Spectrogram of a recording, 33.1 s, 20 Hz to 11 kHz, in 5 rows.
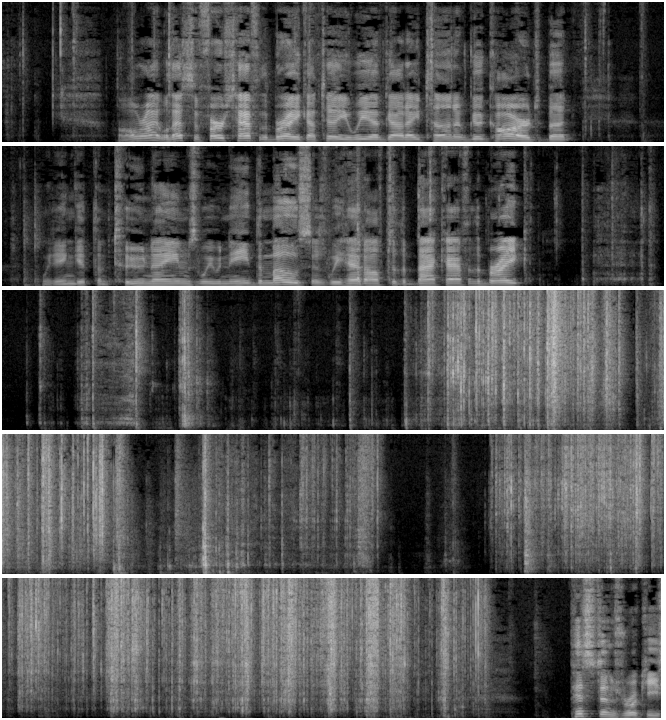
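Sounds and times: cardboard and plastic tearing: 15.8s - 23.7s, 24.3s - 31.4s
cellophane wrapper peeling: 17.3s - 21.2s, 22.2s - 23.7s, 24.7s - 31.4s.

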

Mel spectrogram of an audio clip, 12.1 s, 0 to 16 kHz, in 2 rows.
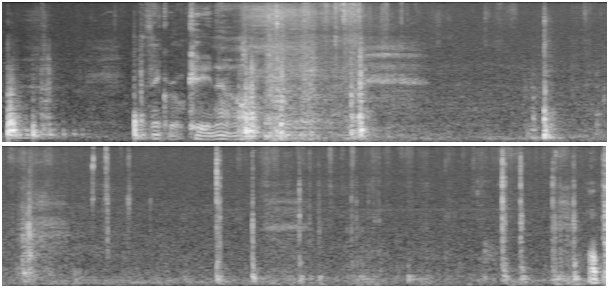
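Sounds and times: clicks of small parts handled: 6.9s - 7.5s.

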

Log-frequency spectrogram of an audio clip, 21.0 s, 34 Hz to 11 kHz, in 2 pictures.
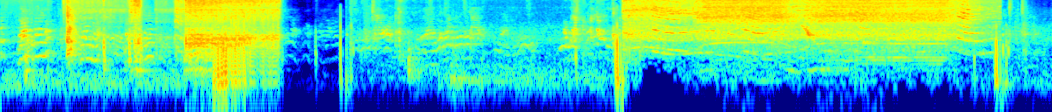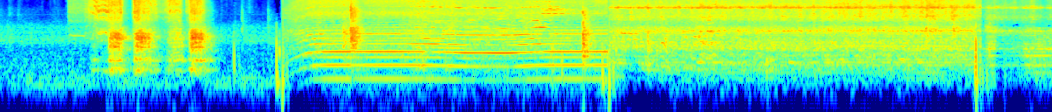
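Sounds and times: cordless drill bursts: 1.8s - 2.8s
electric drill boring into wood: 1.8s - 2.8s, 6.2s - 10.0s, 13.4s - 21.0s
steady motor hum: 12.8s - 21.0s.

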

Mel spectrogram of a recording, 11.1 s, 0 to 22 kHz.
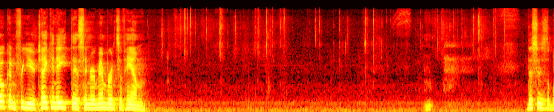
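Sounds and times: wafer crunching while chewed: 3.1s - 10.4s.

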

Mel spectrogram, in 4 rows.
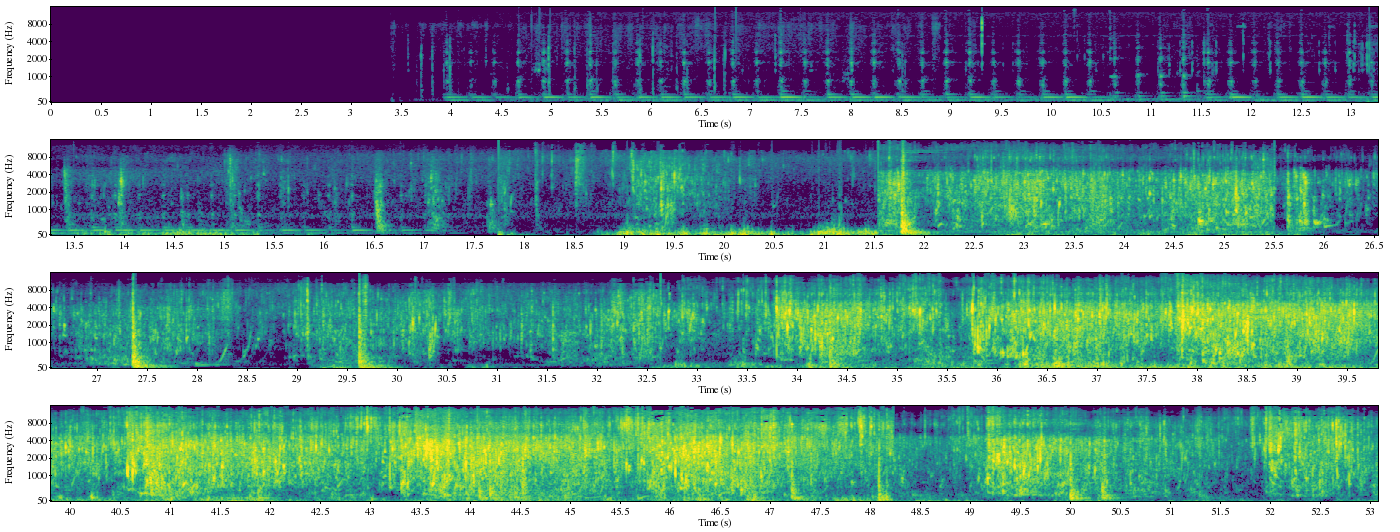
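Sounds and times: wind buffeting microphone: 13.2s - 17.0s, 17.7s - 25.7s, 32.5s - 49.2s
paddle water swishing and splashing: 13.2s - 20.7s, 21.6s - 53.0s.

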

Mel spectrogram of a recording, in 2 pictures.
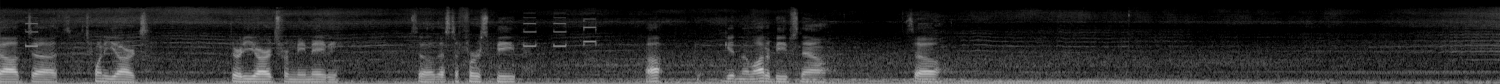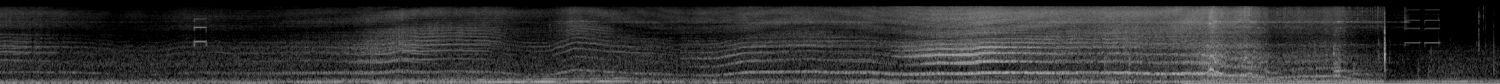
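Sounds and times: drone motors whining: 0.0s - 30.0s
short beep: 29.0s - 29.4s.

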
